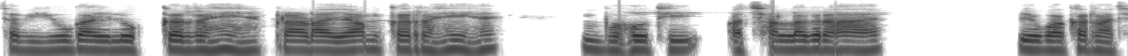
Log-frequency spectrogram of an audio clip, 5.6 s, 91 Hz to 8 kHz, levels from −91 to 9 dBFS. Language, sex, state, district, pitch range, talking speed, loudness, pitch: Hindi, male, Bihar, Gopalganj, 150-160 Hz, 225 wpm, -16 LUFS, 155 Hz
